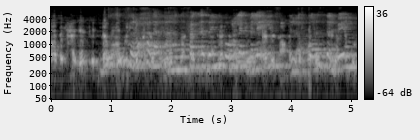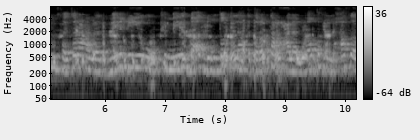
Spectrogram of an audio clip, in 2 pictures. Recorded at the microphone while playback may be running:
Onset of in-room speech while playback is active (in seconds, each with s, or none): 0.8 s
